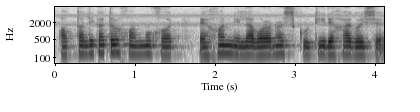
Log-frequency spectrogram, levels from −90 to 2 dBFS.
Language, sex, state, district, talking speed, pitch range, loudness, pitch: Assamese, male, Assam, Sonitpur, 115 wpm, 130-145 Hz, -18 LUFS, 135 Hz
